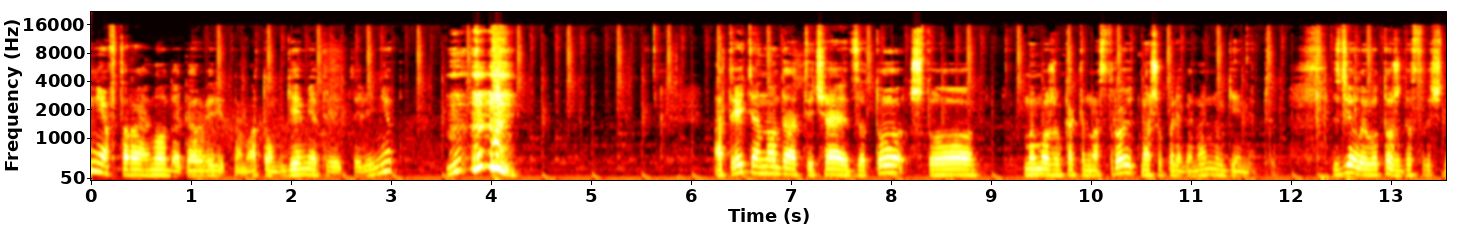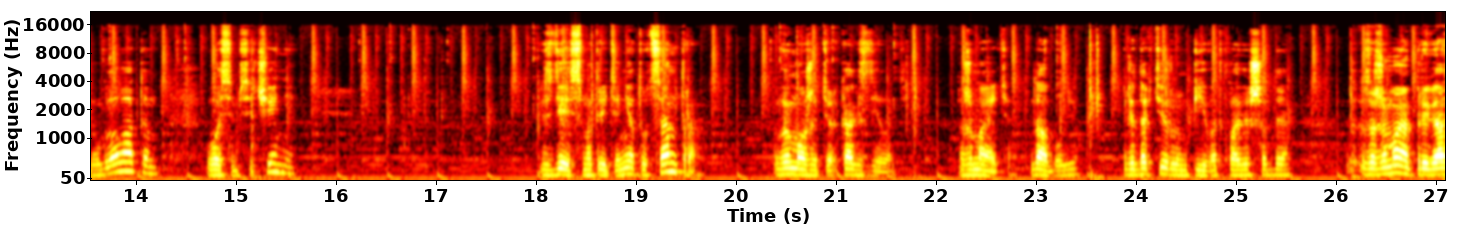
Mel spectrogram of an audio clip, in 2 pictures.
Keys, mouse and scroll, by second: 8.3 click, 11.5 click, 12.2 8, 12.5 Return, 13.7 click, 13.9 middle click, 14.5 click, 14.5 middle click, 17.9 alt+click, 18.3 d, 19.2 alt+click, 19.3 q, 20.4 alt+click, 20.6 d, 20.9 click, 21.5 right click, 21.7 w, 23.2 alt+click, 23.5 d, 26.1-27.0 typing.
